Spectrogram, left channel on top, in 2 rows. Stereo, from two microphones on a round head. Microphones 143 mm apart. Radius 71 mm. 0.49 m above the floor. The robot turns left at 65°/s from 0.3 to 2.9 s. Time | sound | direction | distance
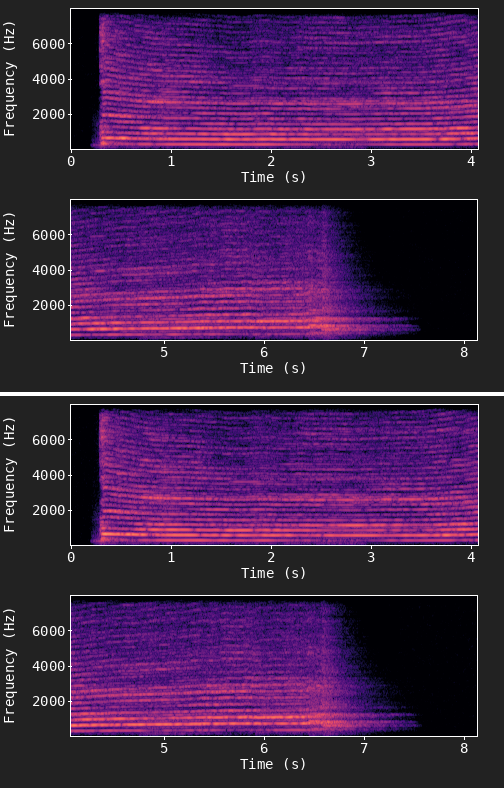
0.3 | a shout | 5° right | 1.6 m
